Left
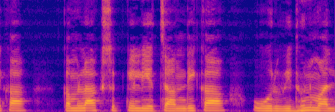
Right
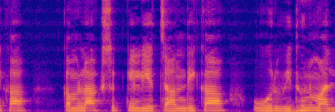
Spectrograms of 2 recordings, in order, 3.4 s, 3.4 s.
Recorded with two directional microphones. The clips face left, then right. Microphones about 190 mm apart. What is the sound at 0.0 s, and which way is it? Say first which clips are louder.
Speech: left 4 dB; 30° left (ahead or behind).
